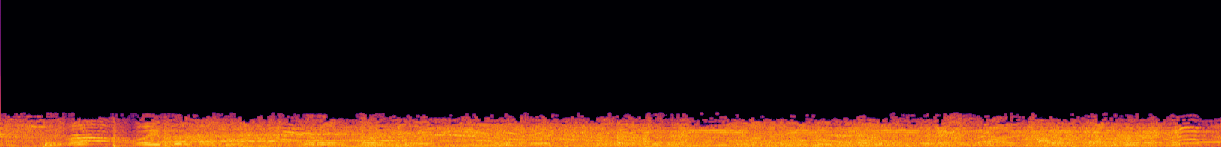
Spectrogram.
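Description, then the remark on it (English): Loud, dense crowd babble from a packed House of Commons chamber, many overlapping voices murmuring and calling out at once, holding steady throughout without any single clear speaker. “Meantime, back in the House of Commons.”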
